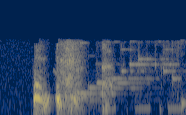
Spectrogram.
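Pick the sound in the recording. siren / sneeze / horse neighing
sneeze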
